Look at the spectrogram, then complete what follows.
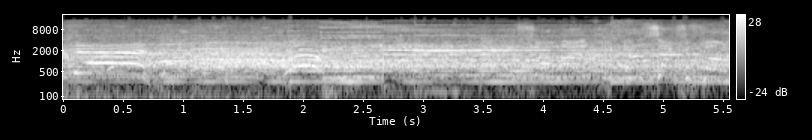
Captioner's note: crowd cheers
